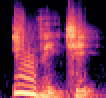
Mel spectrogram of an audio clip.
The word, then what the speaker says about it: invece: Invece, attention à bien prononcer le tch que vous connaissez très bien maintenant.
